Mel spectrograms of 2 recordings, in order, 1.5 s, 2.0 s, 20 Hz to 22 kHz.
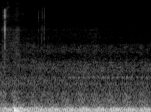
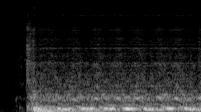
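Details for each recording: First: V8 diesel truck at −8° after sitting outside 3–4 hours, started with glow plugs and two new batteries. It cranks twice as fast, then settles into a low, even rumble firing on all 8 cylinders with no smoke: healthy running. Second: Diesel truck that sat outside in cold winter weather, battery voltage dropping to 10.8 V while cranking with the clutch in: sluggish, uneven starter chugging that never catches and fades out; batteries too weak to spin the diesel.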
